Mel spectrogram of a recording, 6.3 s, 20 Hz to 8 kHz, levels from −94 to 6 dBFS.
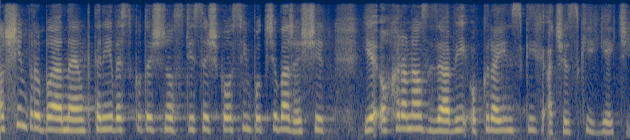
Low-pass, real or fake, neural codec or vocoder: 7.2 kHz; fake; codec, 16 kHz, 1 kbps, X-Codec, HuBERT features, trained on LibriSpeech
